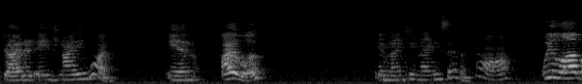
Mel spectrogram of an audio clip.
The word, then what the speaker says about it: Islay: Died at age 91 in Islay in 1997. Aw. We love Isla. That's where our favorite scotches are from. It is. To Americans, it is spelled Islay, but to the Scots, it's Isla.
